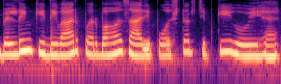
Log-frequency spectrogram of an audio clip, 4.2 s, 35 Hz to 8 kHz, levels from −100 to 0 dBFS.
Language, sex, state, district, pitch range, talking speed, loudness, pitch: Hindi, female, Jharkhand, Garhwa, 225-270 Hz, 140 wpm, -13 LUFS, 240 Hz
